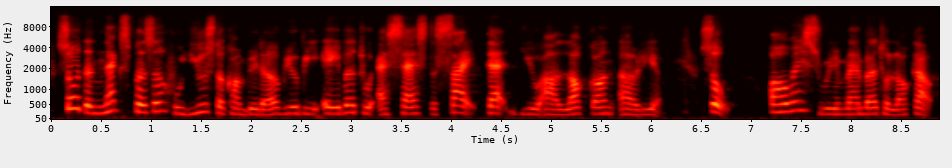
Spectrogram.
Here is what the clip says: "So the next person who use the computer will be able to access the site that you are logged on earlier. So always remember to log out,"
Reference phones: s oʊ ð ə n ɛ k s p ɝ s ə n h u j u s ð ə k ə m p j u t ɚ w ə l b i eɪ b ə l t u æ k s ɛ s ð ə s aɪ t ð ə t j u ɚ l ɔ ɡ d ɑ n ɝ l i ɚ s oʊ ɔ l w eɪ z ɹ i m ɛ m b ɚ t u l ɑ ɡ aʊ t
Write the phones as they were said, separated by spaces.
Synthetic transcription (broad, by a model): s oʊ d ə n ɛ k s p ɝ s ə n h u j u s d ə k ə m p j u t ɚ w ə l b i eɪ b ə l t u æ s ɛ s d ə s aɪ t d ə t j u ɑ l ɔ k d ɑ n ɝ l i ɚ s oʊ ɔ l w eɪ s ɹ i m ɛ m b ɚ t u l ɑ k aʊ t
